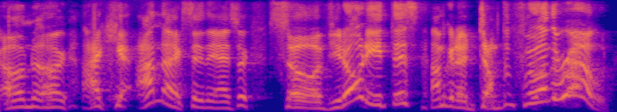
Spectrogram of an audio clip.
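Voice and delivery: a hammed-up granny refusing to take no; stubborn old woman. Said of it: "And then you're like".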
